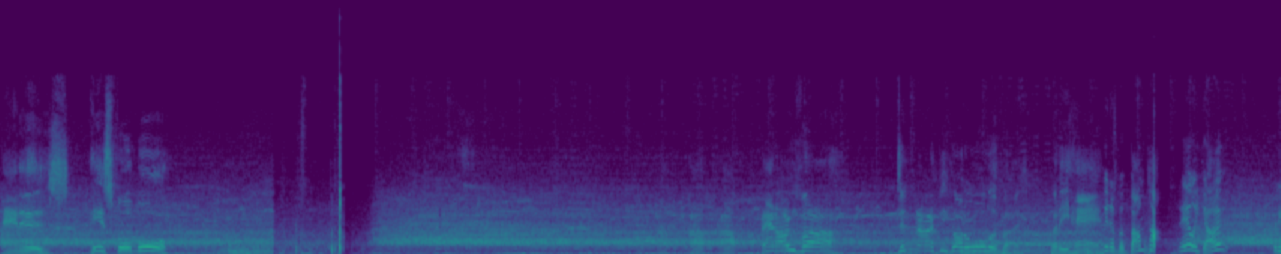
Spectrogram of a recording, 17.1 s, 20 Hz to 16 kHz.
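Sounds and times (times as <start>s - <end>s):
stadium crowd noise: 0.0s - 15.1s, 15.8s - 17.0s.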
